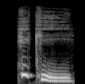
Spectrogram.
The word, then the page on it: hickey: British English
